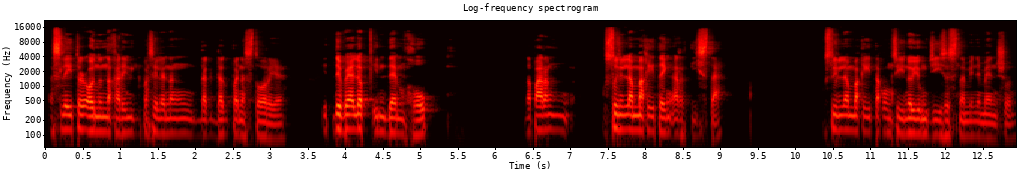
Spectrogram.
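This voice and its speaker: Casual low-voiced male preacher. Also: steady tone, normal speed, pauses often. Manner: chatty, mixes English phrases into his speech; addresses listeners by name. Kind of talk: casual conversational sermon.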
